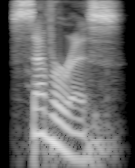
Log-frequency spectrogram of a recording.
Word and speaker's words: Severus: Severus.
